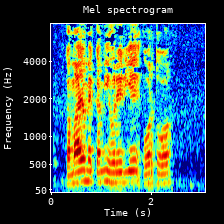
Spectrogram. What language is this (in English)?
Gurgula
